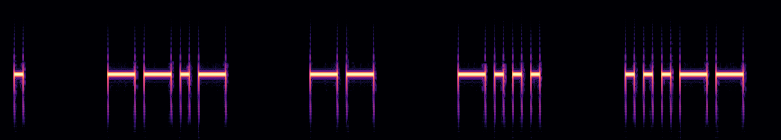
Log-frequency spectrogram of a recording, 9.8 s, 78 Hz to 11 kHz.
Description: Morse code, heard as a keyed tone, about 10 wpm, spaced as for 6 wpm, 800 Hz. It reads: EQMB3
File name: LEZIONI / 5 LBVC / 5 LB ws 10wpm 3616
